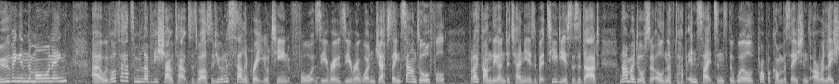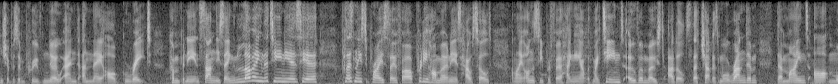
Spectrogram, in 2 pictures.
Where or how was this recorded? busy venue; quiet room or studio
busy venue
